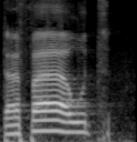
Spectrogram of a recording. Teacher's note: Kita berhenti dekat huruf ta, bukan ta marbuta, maka dia ada hamas.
